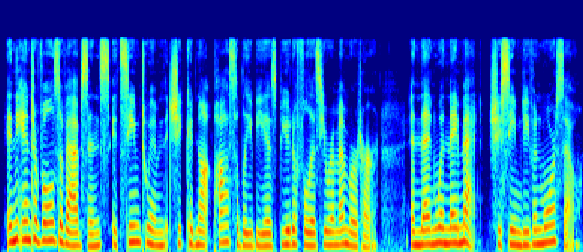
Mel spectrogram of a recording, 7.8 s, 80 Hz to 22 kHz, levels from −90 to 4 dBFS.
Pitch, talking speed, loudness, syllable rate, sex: 215 Hz, 240 wpm, -16 LUFS, 6.4 syllables/s, female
